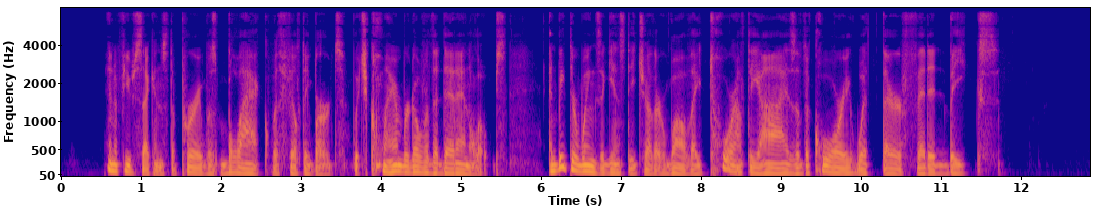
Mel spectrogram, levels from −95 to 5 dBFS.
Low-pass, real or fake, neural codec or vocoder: 7.2 kHz; real; none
